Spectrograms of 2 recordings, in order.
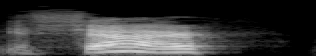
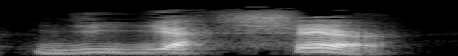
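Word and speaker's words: Yasher (יישר): which would mean that the proper pronunciation is not Yashar, but rather Yasher.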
